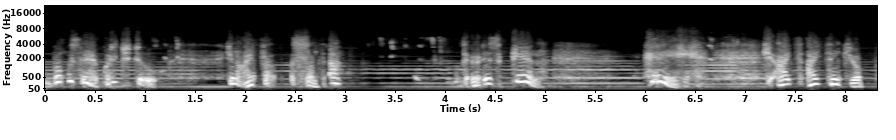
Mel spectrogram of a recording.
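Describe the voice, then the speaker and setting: An actor playing a desperate, lonely prisoner in solitary confinement in a 1970s radio drama, halting and stammering, repeating himself with fervour. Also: male voice, high voice, creaky, highs cut off, full character voice. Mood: startled. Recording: vintage radio drama with music.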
